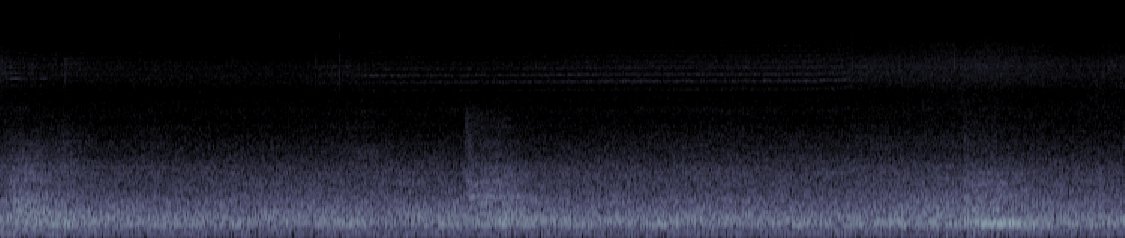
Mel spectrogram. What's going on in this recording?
Barrow Guerney Atmosphere
Sound recording from Barrow Gurney Mental Asylum, just south of Bristol.
Edited using Adobe Audition.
